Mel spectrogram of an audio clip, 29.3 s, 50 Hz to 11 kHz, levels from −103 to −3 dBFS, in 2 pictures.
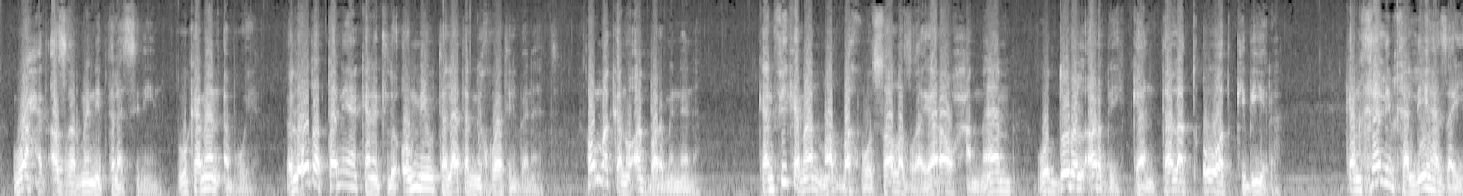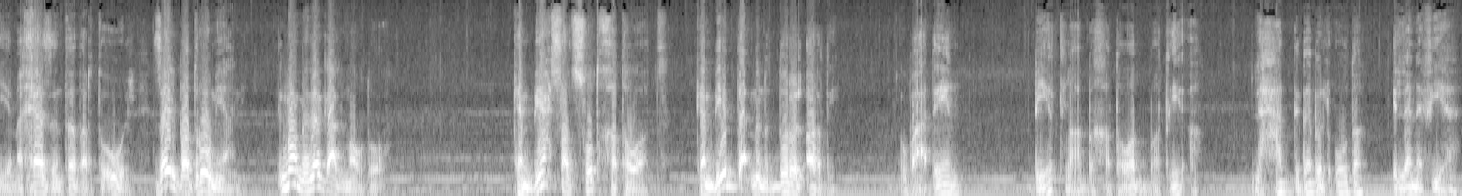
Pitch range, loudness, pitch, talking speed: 80-100 Hz, -9 LUFS, 85 Hz, 130 wpm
